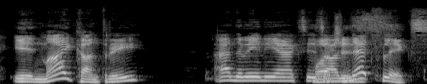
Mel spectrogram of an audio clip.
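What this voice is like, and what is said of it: Put-on Russian accent. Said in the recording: “That's my Russian accent, by the way. Pretty good.”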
